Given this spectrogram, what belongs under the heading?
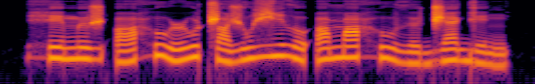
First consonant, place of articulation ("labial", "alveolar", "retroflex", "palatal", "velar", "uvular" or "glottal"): glottal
